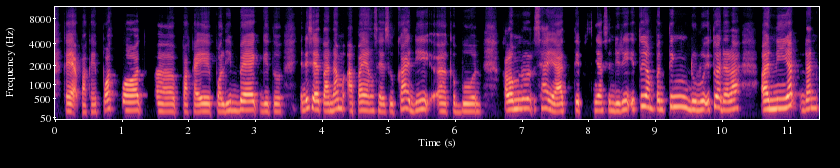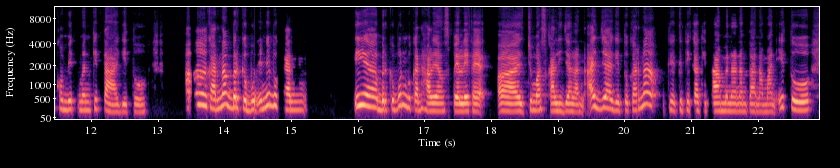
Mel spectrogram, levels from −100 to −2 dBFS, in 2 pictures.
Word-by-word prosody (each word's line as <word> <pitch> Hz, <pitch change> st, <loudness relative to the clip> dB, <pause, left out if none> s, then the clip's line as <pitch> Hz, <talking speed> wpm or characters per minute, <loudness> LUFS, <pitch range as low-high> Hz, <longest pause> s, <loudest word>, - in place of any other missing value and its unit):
Kayak 180 Hz, -2 st, +1 dB
pakai 170 Hz, +1 st, -7 dB
pot-pot, 205 Hz, 0 st, +2 dB, 0.2 s
eee, 180 Hz, -1 st, -1 dB
pakai 175 Hz, 0 st, -2 dB, 0.2 s
polybag 200 Hz, +4 st, +2 dB
gitu. 180 Hz, 0 st, -4 dB, 0.2 s
Jadi 215 Hz, +4 st, 0 dB
saya 220 Hz, -4 st, +5 dB
tanam 200 Hz, +6 st, 0 dB
apa 195 Hz, +1 st, -1 dB
yang 195 Hz, -1 st, 0 dB
saya 185 Hz, -3 st, -3 dB
suka 225 Hz, +7 st, -2 dB
di, 220 Hz, +5 st, -2 dB
eee, 185 Hz, -1 st, -3 dB
kebun. 180 Hz, 0 st, -1 dB, 0.3 s
Kalau 210 Hz, +2 st, +5 dB
menurut 245 Hz, +1 st, 0 dB
saya, 215 Hz, -8 st, +1 dB, 0.2 s
tipsnya 205 Hz, -, -2 dB
sendiri 195 Hz, +1 st, -1 dB
itu 230 Hz, -, -6 dB
yang 290 Hz, -4 st, +4 dB
penting 275 Hz, +3 st, 0 dB
dulu 215 Hz, 0 st, +3 dB
itu 295 Hz, -, -2 dB
adalah, 235 Hz, -1 st, +2 dB, 0.4 s
eee, 225 Hz, -, +8 dB
niat 250 Hz, +7 st, +5 dB
dan 240 Hz, +4 st, -2 dB
komitmen 220 Hz, -3 st, -3 dB
kita 200 Hz, -7 st, -2 dB
gitu. 175 Hz, 0 st, -6 dB, 0.6 s
Heeh. 345 Hz, -4 st, +2 dB
Karena 255 Hz, +9 st, +4 dB
berkebun 245 Hz, -6 st, +3 dB
ini 280 Hz, +8 st, +2 dB
bukan 215 Hz, -9 st, -1 dB, 0.7 s
iya, 300 Hz, -4 st, +5 dB
berkebun 225 Hz, +8 st, 0 dB
bukan 235 Hz, -8 st, -1 dB
hal 190 Hz, -5 st, +1 dB
yang 185 Hz, 0 st, +2 dB
sepele 185 Hz, 0 st, +4 dB
kayak, 185 Hz, -, -2 dB
eee, 185 Hz, 0 st, +3 dB
cuma 205 Hz, -1 st, -1 dB
sekali 185 Hz, -2 st, -2 dB
jalan 175 Hz, -4 st, -2 dB
aja 270 Hz, -3 st, +2 dB
gitu. 200 Hz, -1 st, -5 dB
Karena 310 Hz, -, -1 dB, 0.2 s
ke 205 Hz, -4 st, -6 dB
ketika 210 Hz, 0 st, -4 dB
kita 185 Hz, -1 st, 0 dB
menanam 185 Hz, -1 st, -3 dB
tanaman 175 Hz, -1 st, -6 dB
itu, 220 Hz, -7 st, +2 dB
205 Hz, 155 wpm, -24 LUFS, 185-240 Hz, 0.7 s, eee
